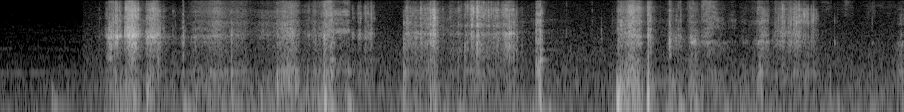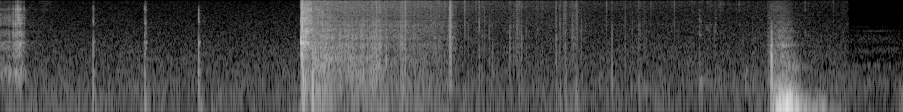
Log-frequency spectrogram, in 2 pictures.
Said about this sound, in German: Genau, das war eine Streichholzschachtel und ein Streichholz wurde angezündet.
